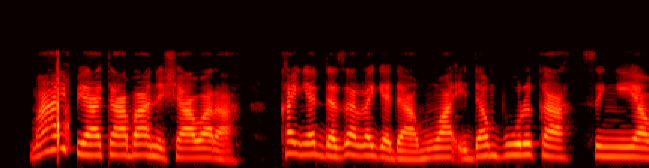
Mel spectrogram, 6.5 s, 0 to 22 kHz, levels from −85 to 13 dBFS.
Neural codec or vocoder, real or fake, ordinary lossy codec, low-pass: none; real; MP3, 64 kbps; 7.2 kHz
